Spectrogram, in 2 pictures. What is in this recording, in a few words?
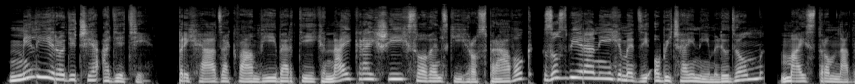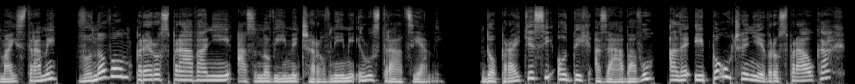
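Female Slovak documentary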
